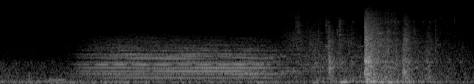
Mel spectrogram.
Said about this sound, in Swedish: Så snart tåget hade stannat klev familjen Stentroll av.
